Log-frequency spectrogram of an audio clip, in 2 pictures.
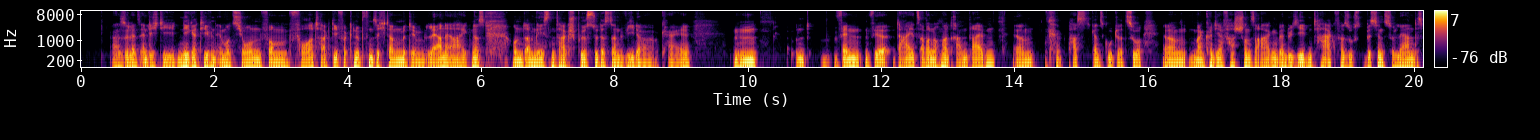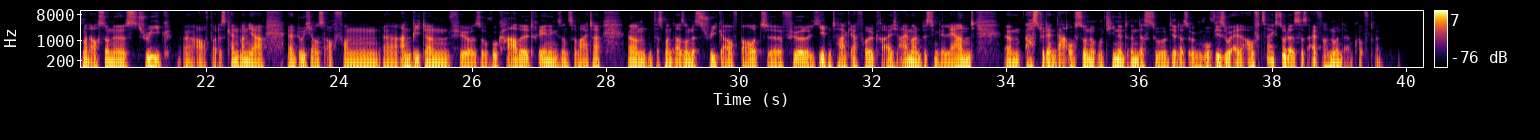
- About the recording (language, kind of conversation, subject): German, podcast, Wie findest du im Alltag Zeit zum Lernen?
- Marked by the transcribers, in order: other background noise; chuckle; in English: "Streak"; in English: "Streak"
